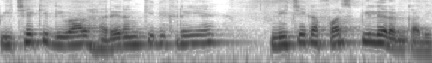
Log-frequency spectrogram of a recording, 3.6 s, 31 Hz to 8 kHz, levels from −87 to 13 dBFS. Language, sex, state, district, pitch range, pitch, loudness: Hindi, male, Bihar, Bhagalpur, 155-190 Hz, 175 Hz, -17 LUFS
